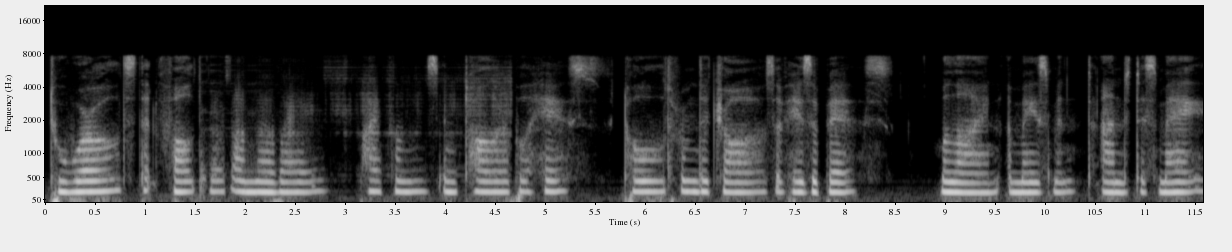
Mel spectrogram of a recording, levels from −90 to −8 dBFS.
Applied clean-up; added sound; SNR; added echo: neural separator model SepFormer DNS4.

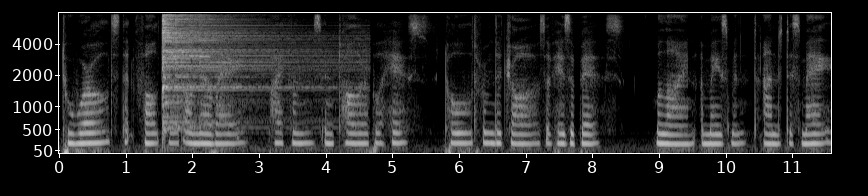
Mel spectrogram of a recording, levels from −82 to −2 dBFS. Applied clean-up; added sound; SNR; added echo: none; Hi-hat; -1 dB; none.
